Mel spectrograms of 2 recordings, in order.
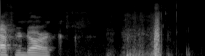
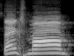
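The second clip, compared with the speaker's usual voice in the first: loud, high playful yell of "Thanks, Mom"; 10 semitones higher, 10 dB louder than usual. Real, not acted. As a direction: shout "Thanks, Mom" across the room. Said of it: "And I yelled out".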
